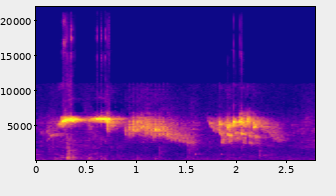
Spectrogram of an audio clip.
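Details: Javan bush lark singing melodiously: sharp high whistled notes, then two buzzy chattering bursts separated by a short gap.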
